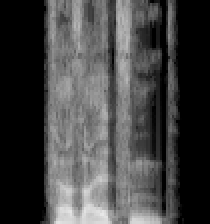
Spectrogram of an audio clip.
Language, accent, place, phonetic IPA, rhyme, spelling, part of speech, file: German, Germany, Berlin, [fɛɐ̯ˈzalt͡sn̩t], -alt͡sn̩t, versalzend, verb, De-versalzend.ogg
- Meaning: present participle of versalzen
